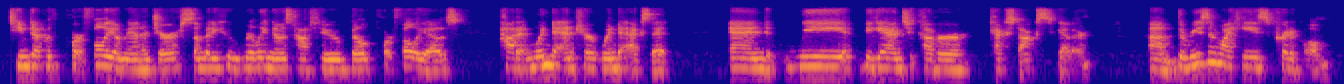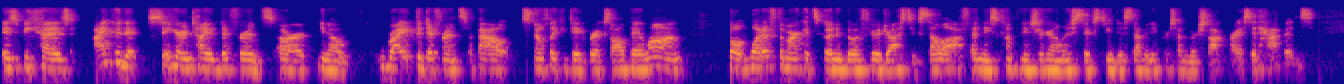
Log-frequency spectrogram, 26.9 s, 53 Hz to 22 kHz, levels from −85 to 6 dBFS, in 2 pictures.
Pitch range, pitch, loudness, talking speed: 150-180 Hz, 165 Hz, -22 LUFS, 190 wpm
